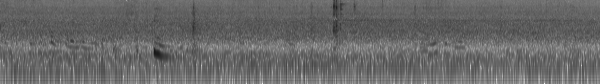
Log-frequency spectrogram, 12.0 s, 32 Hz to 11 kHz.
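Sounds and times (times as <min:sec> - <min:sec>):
open-air background noise: 0:00.0 - 0:12.0.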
